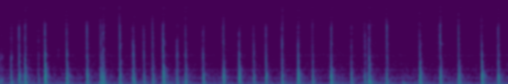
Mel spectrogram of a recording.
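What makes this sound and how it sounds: A flat white cutting board, probably plastic given its fine knife scratches, lies as a solid slab on a table and is tapped gently with short purple-painted fingernails, sometimes fast and sometimes slow. About thirty quiet, dry clicks with a slight mid-range knock come through, each dying out at once with no ring, over a faint low hum.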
